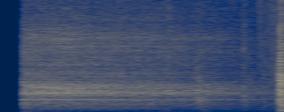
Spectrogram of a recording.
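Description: Steady background room noise: an even hiss with a faint hum, starting just after a brief silence and easing slightly toward the end.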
